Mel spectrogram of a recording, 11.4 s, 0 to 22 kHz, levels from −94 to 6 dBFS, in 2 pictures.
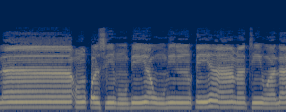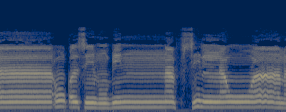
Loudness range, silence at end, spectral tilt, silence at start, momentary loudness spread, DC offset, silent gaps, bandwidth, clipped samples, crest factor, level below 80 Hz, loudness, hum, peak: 3 LU; 0 s; -5 dB/octave; 0 s; 6 LU; under 0.1%; none; 8 kHz; under 0.1%; 14 dB; -70 dBFS; -32 LUFS; none; -18 dBFS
